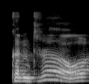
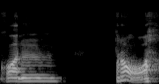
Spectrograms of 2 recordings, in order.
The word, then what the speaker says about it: control: Control ada diptong OU, control bukan kontrol, bukan, tapi control ada diptong OU.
